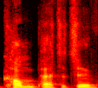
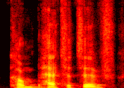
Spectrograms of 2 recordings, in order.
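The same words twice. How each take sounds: First: The stress is not on the second syllable. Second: The stress is on the second syllable. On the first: The speaker calls it wrong. "you were saying competitive" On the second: The speaker calls it right. "you'd want to get the stress on the second syllable there"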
